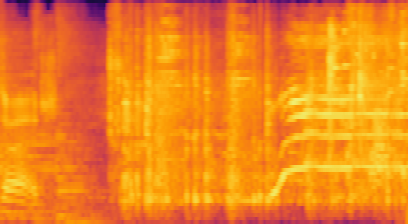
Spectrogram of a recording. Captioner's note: bowl clanging on mixer; screaming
